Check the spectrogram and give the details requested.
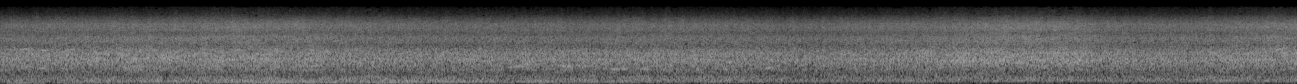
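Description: Heavy rain pouring down in a steady, dense hiss, drumming on the corrugated metal roof overhead.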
